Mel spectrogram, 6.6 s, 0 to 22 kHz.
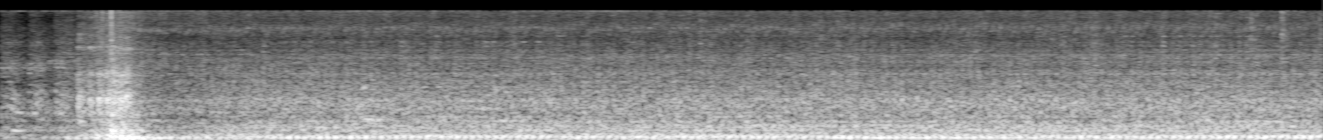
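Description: Chenglong truck's diesel engine starting up cold and catching within the first second, then idling steadily at about 500 rpm to build up air-brake pressure.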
